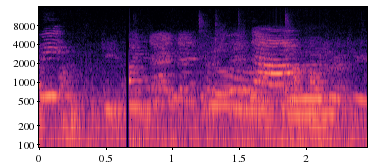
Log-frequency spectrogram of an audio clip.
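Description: Indistinct voices talking, with a higher-pitched voice near the end.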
